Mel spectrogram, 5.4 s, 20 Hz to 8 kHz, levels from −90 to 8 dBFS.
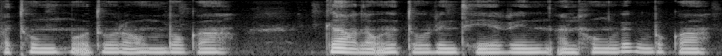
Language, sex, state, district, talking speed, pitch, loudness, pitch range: Mizo, female, Mizoram, Aizawl, 210 wpm, 160 Hz, -18 LUFS, 155-165 Hz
